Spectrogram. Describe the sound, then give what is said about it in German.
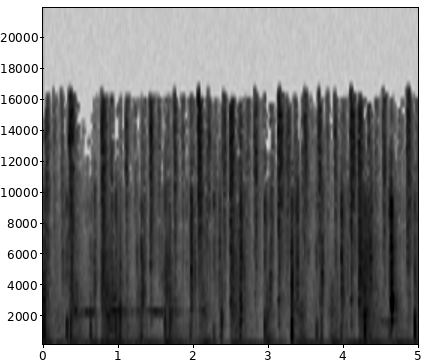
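Footsteps of four dwarves running past with buckets: a quick patter of many steps and taps under a steady musical bed. “An euch vorbei spurten vier Zwerge, alle mit Eimern bewaffnet.”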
